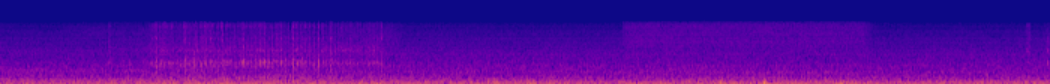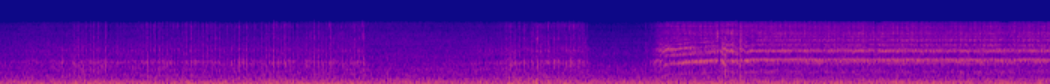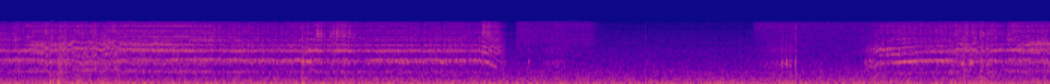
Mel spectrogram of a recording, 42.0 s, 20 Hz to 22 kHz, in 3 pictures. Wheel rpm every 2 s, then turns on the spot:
0, 30, 20, 0, 0, 0, 0, 30, 30, 20, 30, 100, 160, 160, 160, 160, 160, 30, 0, 20, 160.
2-6 14-22 34-36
